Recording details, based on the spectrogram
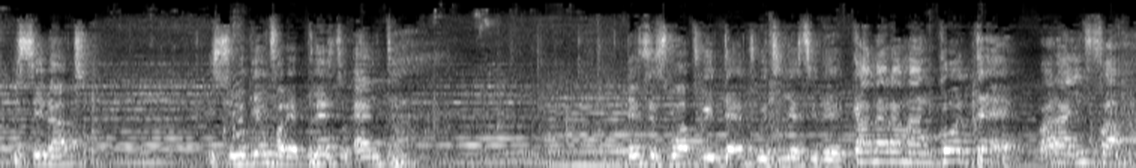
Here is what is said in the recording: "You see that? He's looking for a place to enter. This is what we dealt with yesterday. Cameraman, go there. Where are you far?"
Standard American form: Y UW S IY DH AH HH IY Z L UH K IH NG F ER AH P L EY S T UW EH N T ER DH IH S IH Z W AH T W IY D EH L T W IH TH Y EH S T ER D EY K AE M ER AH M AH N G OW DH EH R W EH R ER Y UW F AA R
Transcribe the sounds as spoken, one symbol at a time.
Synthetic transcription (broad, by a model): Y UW S IY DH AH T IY S L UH K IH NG F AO AH P L EY S T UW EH N T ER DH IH S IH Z W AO T W IY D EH T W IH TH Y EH S T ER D EY K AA M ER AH M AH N G OW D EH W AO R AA Y UW F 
